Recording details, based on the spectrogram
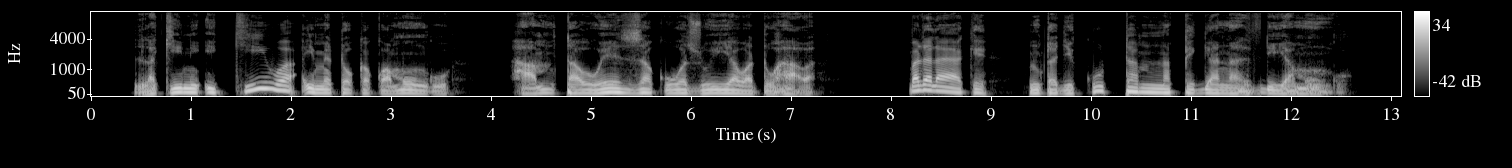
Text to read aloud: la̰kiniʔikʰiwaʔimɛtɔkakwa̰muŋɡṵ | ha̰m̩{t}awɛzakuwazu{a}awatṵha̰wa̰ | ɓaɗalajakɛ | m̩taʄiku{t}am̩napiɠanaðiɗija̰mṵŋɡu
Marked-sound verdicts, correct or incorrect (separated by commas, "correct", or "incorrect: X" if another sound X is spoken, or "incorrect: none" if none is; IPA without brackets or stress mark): correct, incorrect: i, correct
